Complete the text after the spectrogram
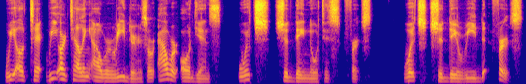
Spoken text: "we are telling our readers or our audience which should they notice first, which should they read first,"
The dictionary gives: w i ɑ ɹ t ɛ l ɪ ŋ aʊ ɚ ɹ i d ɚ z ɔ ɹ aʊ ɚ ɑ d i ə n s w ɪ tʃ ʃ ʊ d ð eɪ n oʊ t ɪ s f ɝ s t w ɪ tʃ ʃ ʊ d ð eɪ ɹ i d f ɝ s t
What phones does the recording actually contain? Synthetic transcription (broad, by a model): w i ɑ ɹ t ɛ l ɪ ŋ aʊ ɚ ɹ i d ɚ s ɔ ɹ aʊ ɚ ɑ d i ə n s w ɪ tʃ ʃ ʊ d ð eɪ n oʊ t ɪ s f ɝ s t w ɪ tʃ ʃ ʊ d eɪ ɹ i d f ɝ s t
